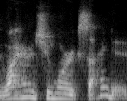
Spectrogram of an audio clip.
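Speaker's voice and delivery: high, giddy, excited voice.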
